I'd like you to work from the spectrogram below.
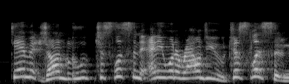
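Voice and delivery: high-pitched frustrated scolding; exasperated plea. Retold or imitated. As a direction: plead as if yelling at the TV. Acting out frustration at character.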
